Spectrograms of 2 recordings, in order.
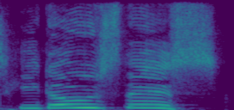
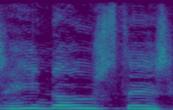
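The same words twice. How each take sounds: First: Slow, higher stress on knows; slow emphatic repeat. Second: Said in the usual way. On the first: Shown as a demonstration. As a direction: lean hard on "knows" slowly.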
